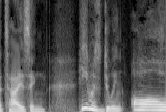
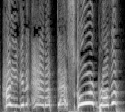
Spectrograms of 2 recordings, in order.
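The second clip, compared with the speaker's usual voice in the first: high-pitched mom voice; high, hammed-up motherly grilling; Froggy's challenging mom. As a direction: fire off questions, climbing to a fast finish.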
